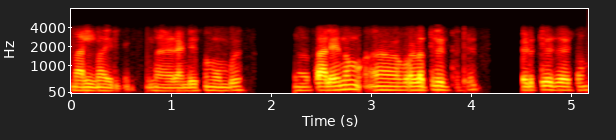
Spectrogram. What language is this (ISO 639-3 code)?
mal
